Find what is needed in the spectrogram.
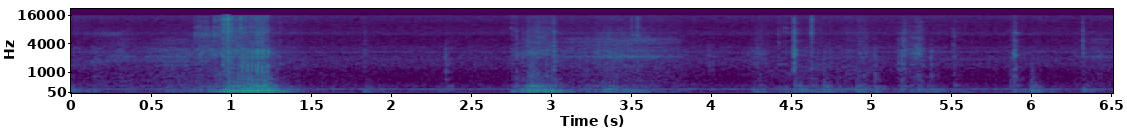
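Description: The plastic pan-and-tilt head of a lightweight tripod being swung by its handle, moving smoothly. Two short movement sounds come about one second and three seconds in, followed by a few faint ticks.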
